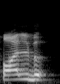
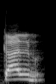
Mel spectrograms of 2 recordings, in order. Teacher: قلب دل ہوتا ہے موٹے قاف کے ساتھ، اگر باریک کاف کے ساتھ قلب، اس کا معنی ہوتا ہے کتا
